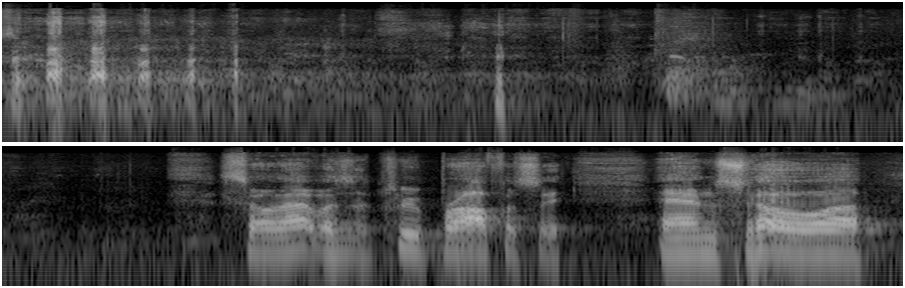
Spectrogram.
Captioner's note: laughs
